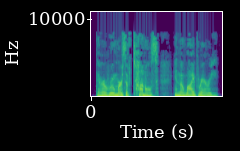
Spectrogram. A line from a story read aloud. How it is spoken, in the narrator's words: Irene panted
